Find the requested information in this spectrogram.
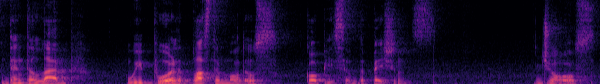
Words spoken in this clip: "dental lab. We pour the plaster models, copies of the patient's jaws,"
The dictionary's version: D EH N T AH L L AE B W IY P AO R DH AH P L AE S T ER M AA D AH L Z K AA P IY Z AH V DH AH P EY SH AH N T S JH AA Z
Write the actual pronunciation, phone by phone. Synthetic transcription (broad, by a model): D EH N T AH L L AE B W IY P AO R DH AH P L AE S T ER M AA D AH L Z K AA P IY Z AH V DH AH P EY SH AH N T S JH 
